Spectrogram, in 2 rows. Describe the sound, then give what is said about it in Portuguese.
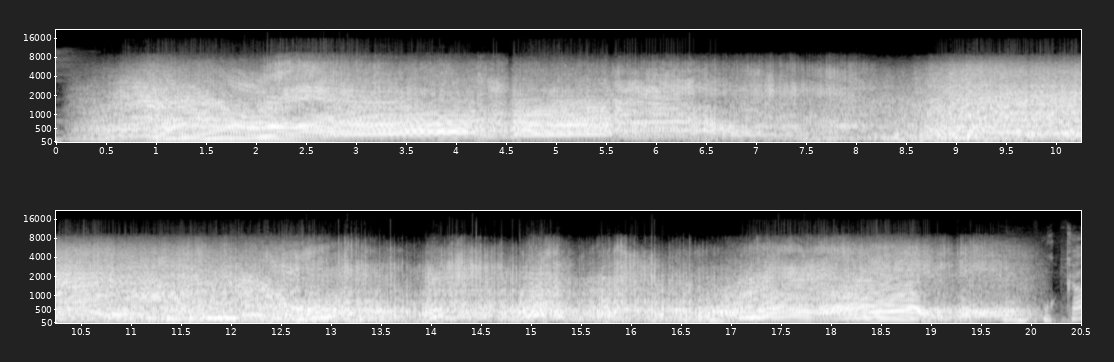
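The V8 engine of a Bizzarrini 5300, a period Chevrolet Small Block 327 Corvette engine, roars for about twenty seconds, its deep growl repeatedly revving up and easing back, with pitch sweeping higher and lower as the throttle rises and falls. “É um Bizzarrini, um Bizzarrini 5300.”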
